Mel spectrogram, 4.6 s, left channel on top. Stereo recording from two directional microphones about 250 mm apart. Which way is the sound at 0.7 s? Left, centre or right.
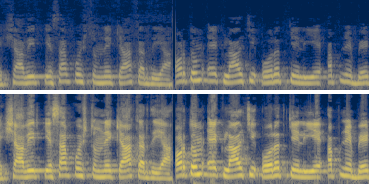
Centre.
